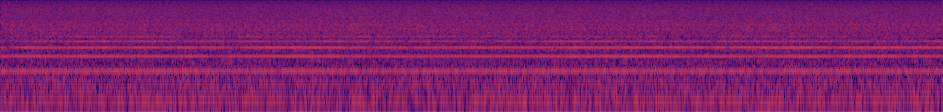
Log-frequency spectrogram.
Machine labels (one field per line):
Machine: fan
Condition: normal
